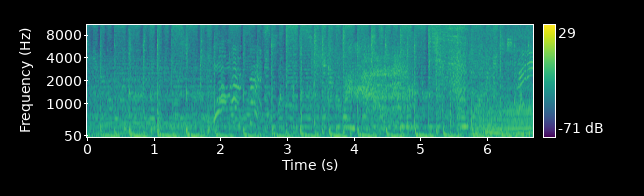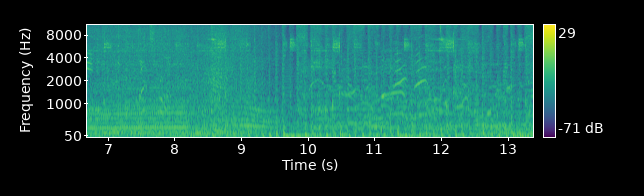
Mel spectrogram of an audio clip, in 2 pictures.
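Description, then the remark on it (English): The engine of an out-of-control bus roars loudly and continuously as it speeds right past a bus stop, its pitch climbing as it revs, with screeching tires and a dense, chaotic clatter mixed in. “A bus! It's out of control.”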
